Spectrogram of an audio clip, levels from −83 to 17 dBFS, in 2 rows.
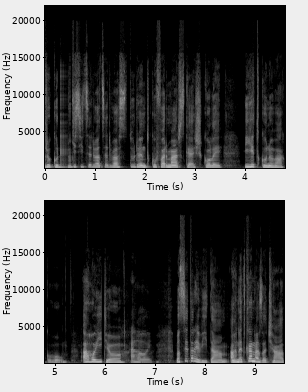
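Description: A speech clip with three timing faults. From 0.31 to 0.54 s the sound smears into a fading buzz of about 206 ms before speech resumes with about 120 ms of audio gone. This is likely a long network dropout, with the receiver concealing the gap rather than going silent. From 0.70 to 1.66 s the speech drags to about 90% speed at unchanged pitch, with drawn-out sounds. This is a jitter buffer slow-down: repeated pitch periods added about 100 ms. From 5.92 to 6.95 s the opposite happens, and speech sounds hurried at about 114% speed with pitch intact. This is a jitter buffer speed-up, trimming roughly 150 ms of excess buffered audio by cutting out short pitch-period slices.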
